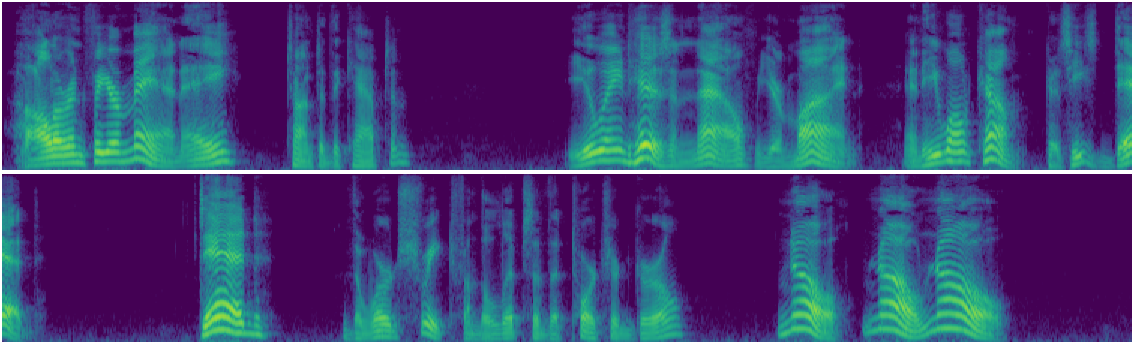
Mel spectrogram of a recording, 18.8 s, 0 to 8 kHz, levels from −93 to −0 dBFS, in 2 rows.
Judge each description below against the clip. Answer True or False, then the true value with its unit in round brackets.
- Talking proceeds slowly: True (115 wpm)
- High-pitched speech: False (130 Hz)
